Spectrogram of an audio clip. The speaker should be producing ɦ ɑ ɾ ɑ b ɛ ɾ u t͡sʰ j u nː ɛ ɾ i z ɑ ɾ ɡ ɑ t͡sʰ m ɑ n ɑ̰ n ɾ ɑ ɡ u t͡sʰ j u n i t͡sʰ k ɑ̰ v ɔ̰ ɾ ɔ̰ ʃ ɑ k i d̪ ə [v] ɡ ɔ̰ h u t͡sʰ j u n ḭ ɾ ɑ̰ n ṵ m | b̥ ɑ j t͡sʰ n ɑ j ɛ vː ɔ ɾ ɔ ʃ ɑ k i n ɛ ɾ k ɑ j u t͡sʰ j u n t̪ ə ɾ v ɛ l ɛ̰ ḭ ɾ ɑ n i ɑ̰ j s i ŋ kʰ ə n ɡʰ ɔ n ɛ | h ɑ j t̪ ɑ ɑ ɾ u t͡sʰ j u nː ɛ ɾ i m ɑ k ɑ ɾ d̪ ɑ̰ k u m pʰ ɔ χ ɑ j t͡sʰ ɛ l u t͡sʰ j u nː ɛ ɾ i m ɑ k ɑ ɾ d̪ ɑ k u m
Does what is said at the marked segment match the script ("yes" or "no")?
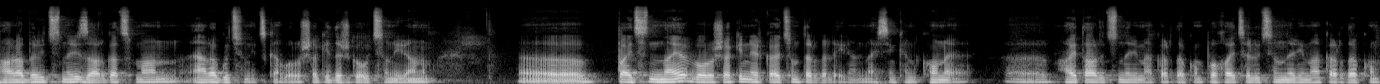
no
